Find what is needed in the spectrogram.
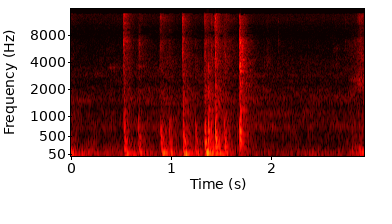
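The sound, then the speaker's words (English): Computer keyboard typing, a quick run of several faint keystroke clicks bunched together and then trailing off, with no talk over them. “Let me check how much Bone is. I'll let you guys know right now. Let me type it in. Hold on a second.”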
